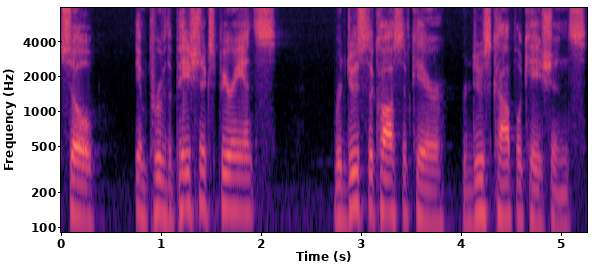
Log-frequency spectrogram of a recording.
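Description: Over a very clean recording with a silent background, a man with an American accent speaks with ordinary pitch variation and a somewhat breathy voice. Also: medium pitch for a man, moderate pace. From Central Wisconsin. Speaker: healthcare company CEO. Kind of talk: casual interview.

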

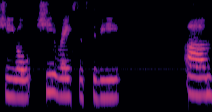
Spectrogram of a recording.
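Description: A woman speaks at a fairly slow pace. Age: 30s. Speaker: guest. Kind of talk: casual chat.

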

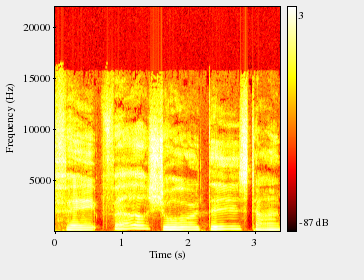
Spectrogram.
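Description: The speaker mumbles. The intonation is lively. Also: woman. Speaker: podcast co-host. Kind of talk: casual chat. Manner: mumbling.

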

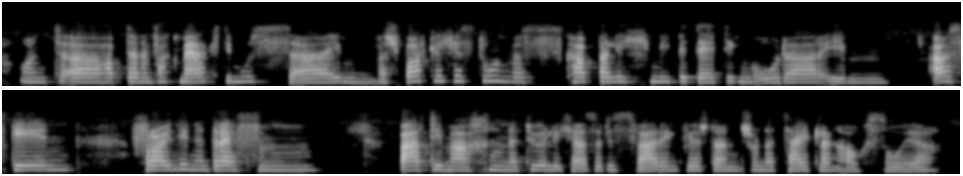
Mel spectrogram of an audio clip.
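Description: Keeping a monotone, flat intonation, a woman talks at a moderate pace in a medium pitch. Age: 40s. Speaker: sign language interpreter. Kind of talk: personal testimony interview. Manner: hesitant, many fillers.

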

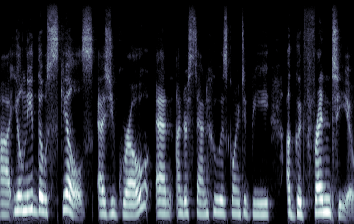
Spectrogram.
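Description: A woman with an unremarkable speaking voice, in a Canadian accent, at a medium pitch, a moderate pace and with ordinary pitch variation. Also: very clean recording, silent background. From Saskatchewan, Canada. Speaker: life coach. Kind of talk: interview.

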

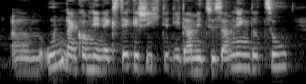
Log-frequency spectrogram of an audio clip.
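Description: A woman's fairly even intonation over music in the background. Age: old. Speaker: professor emerita of sports pedagogy. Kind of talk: interview.

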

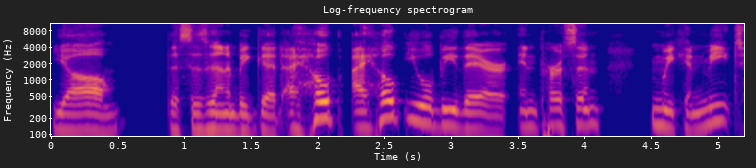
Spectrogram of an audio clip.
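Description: With an unremarkable speaking voice at a medium pitch, a man talks at a moderate pace with lively intonation, the sound dry and close with no echo against a quiet background. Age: 30s. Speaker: podcast co-host, web developer. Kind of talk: casual chat.

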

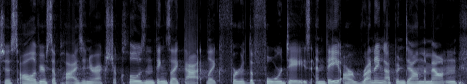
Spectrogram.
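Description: A woman with a Manitoban accent speaks at a medium pitch in a monotone, flat intonation. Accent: Canadian (Manitoba). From rural Manitoba, Canada (near Lorette). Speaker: gym member sharing recovery story. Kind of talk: interview testimony. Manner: quiet. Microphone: handheld mic held too far away.

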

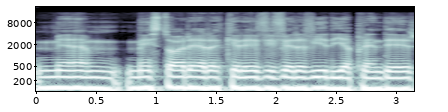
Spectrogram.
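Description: A man's voice with a dark, mellow tone. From southern Brazil, Rio Grande do Sul. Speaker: sushi chef. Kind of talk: interview conversation.

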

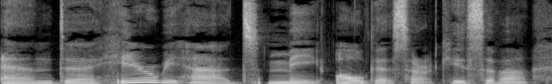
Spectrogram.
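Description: A woman with a Russian accent speaks at a fairly slow pace in a fairly low voice with lively intonation. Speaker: radio presenter and linguist. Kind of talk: radio interview hosting. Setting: studio.

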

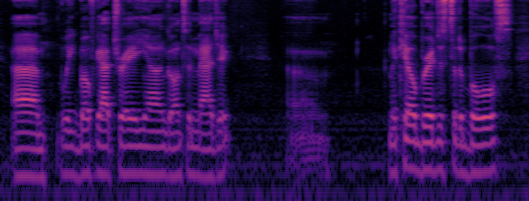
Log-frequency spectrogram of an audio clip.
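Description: The delivery is fairly slow with monotone, flat intonation. Long, frequent pauses break it up. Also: man, very deep, low pitch for a man. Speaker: podcast host. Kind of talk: casual banter, sports podcast.

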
